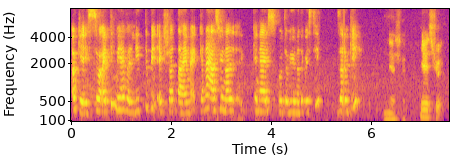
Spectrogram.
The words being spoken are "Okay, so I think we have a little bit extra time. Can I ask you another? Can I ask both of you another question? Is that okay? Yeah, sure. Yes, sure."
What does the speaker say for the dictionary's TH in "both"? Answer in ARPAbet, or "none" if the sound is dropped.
T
